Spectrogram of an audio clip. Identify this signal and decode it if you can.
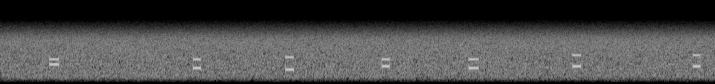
DTMF, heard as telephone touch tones, dialled by hand, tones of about 90 ms, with phone line noise. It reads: * 4 2 7 4 9 9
